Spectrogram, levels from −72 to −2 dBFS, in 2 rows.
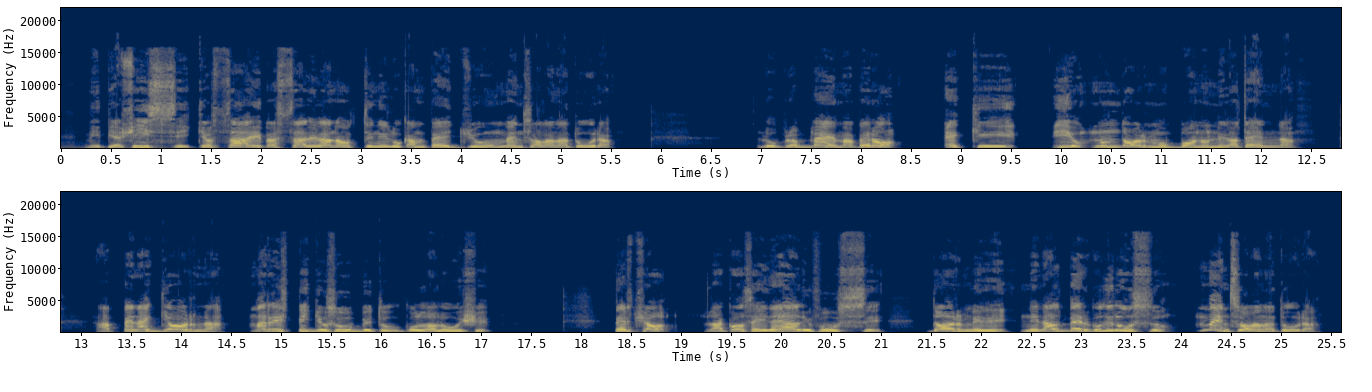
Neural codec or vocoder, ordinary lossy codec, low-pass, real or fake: none; AAC, 48 kbps; 19.8 kHz; real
